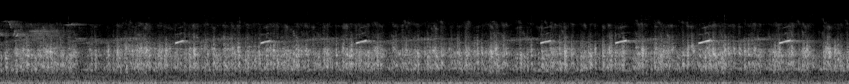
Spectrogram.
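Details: Urban frogs form a thick buzzing chorus, with quick rising chirps repeated almost every second above the steady din; occasional town sounds are mixed into the recording.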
